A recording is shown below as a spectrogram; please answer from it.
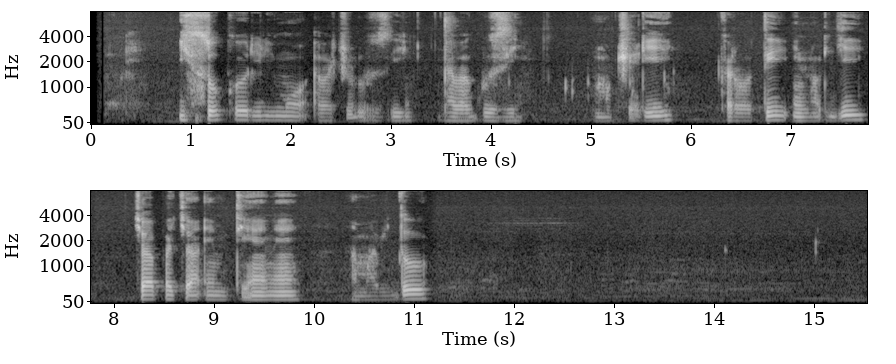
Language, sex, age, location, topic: Kinyarwanda, male, 18-24, Kigali, finance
